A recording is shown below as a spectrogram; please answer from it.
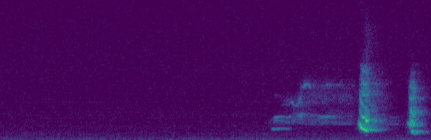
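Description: Silence, then near the end a woman's high squeaky laugh breaking into a few short cackles.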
